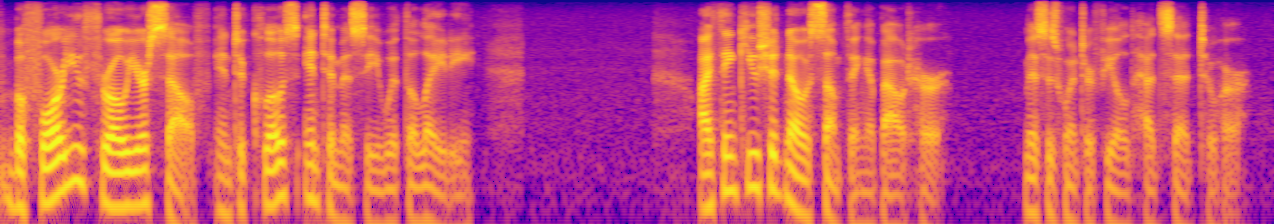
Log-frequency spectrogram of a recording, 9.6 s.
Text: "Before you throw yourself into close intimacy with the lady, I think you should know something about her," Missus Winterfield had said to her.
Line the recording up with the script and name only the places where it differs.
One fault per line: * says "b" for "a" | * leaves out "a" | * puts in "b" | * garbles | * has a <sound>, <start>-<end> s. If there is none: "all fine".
all fine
